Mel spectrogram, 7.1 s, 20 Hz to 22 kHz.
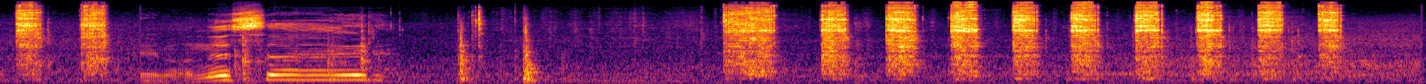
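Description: A ratchet wrench clicks in quick bursts while removing Torx bolts on a 20-year-old Dodge truck, with a short mechanical whir early and a steady series of close ratcheting strokes later; someone speaks briefly.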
